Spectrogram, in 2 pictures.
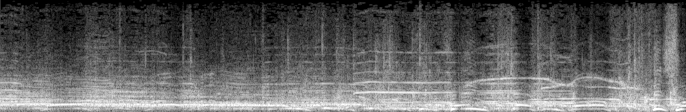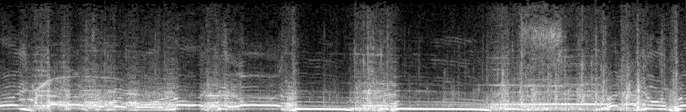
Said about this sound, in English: Okay, then. Well, let's have a big cheer for the Aladdin team.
